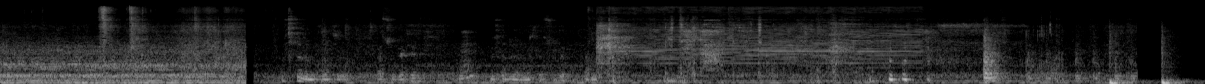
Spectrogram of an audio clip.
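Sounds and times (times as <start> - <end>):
electric clippers buzzing: 6.0 - 10.2.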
